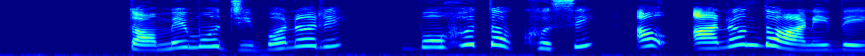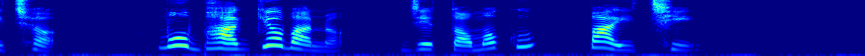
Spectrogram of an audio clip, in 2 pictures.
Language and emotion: Odia, happy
